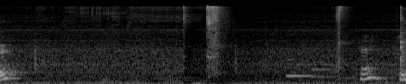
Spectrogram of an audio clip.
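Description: Sellotape pulled and torn from a small dispenser: one short rasp about halfway through, followed by a light click.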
